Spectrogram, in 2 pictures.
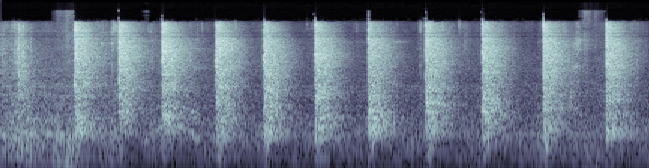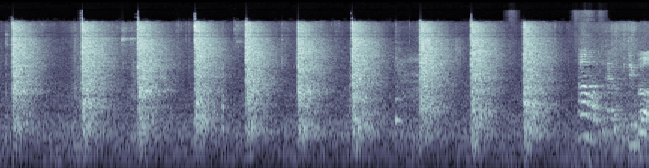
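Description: Hammer smashing a laptop, around twenty hard blows in a steady rhythm roughly one per second, each a loud close crack and thud.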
